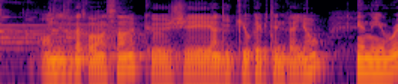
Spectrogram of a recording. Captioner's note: speaks in foreign language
